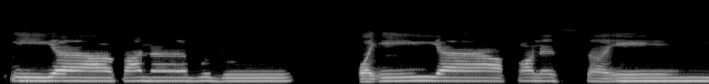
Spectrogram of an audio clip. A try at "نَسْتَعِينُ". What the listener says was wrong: ওয়া ইয়া কানাস্তা, তাটা পরিষ্কার তোর মতো উচ্চারণ হবে না। ওয়া ইয়া কানাস্তাঈন।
